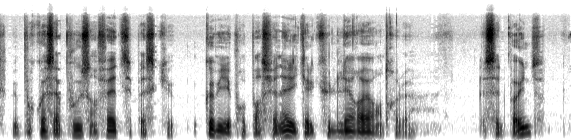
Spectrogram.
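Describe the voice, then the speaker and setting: A man with a very deep, low voice and some vocal fry talks at a fairly quick pace with lively intonation, broken by long, frequent pauses. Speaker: FPV drone hobbyist. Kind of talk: casual unscripted tutorial.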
